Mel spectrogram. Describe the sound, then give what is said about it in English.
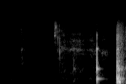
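A few sharp clicks on a screen as someone tries to advance presentation slides, irregularly spaced with faint handling noise between them and no one talking. “I'm not used to this system either, and I am clicking on the screen and I am not getting my slides.”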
